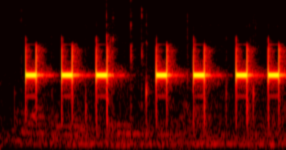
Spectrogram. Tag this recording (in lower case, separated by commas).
alarm, telephone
